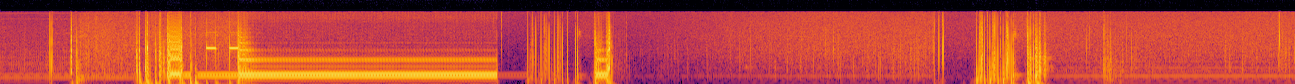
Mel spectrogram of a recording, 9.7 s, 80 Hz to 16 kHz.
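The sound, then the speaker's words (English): A telephone ringback tone from a 434 ESS switch ringing number sounds once as a steady two-second electronic buzz on a phone line, framed by sharp switching clicks and bursts of line noise, with faint static hiss between. “Now a 434 ESS ringing number.”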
